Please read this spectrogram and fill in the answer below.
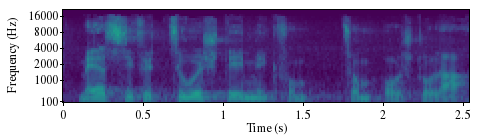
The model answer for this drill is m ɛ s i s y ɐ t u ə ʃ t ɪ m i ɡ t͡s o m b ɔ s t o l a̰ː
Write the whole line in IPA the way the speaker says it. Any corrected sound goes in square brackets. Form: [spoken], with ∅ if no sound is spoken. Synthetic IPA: m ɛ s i [f] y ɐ [t͡s] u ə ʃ t ɪ m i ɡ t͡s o m [p] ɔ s t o l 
